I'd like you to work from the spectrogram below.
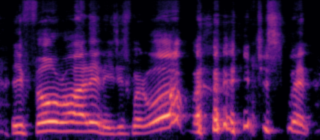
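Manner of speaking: laughing through the story; cracking up as he tells it. Real, not acted. Laughing to viewers about the pool fall.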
